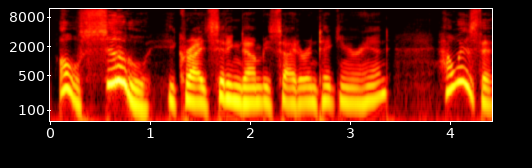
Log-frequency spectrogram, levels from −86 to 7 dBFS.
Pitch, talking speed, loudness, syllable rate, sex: 180 Hz, 205 wpm, -18 LUFS, 5.2 syllables/s, male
